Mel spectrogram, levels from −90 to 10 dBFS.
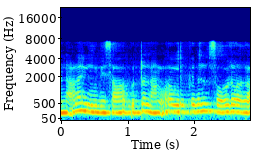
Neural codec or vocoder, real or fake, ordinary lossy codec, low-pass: codec, 16 kHz, 1 kbps, FunCodec, trained on Chinese and English, 50 frames a second; fake; none; 7.2 kHz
